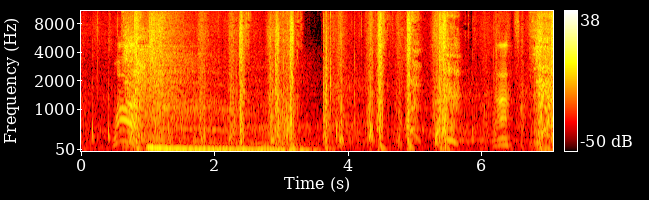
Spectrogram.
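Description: Fists land with sharp thuds in a brawl.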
